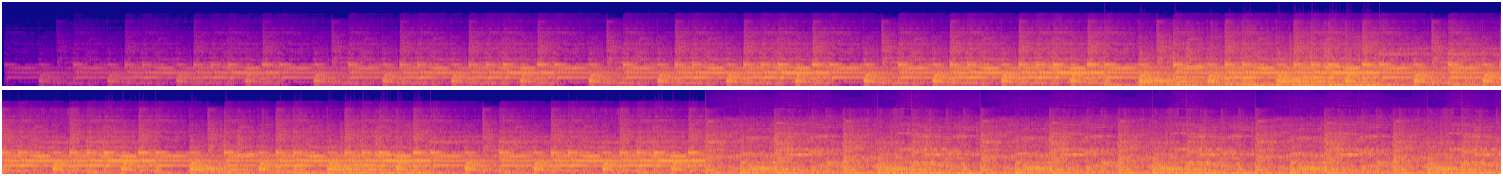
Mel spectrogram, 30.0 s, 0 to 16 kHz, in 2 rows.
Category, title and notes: Music > Multiple instruments
Demo Track #2980 (Industraumatic)
Ambient, Cyberpunk, Games, Horror, Industrial, Noise, Sci-fi, Soundtrack, Underground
